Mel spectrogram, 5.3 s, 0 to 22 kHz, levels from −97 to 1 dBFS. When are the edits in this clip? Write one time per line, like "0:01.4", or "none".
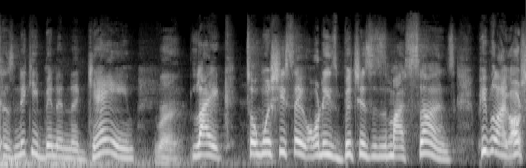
0:02.4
